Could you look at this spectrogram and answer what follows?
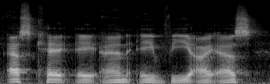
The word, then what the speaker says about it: Skanavis: It's spelled a little interesting: S K A N A V I S.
